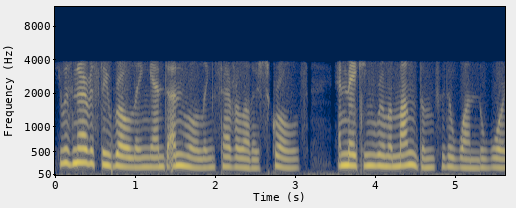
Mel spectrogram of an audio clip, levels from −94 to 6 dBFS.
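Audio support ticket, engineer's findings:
Bluetooth CVSD headset codec, whole clip: link running narrowband CVSD. Speech band-limited to 4 kHz, s sounds scratchy, granular hiss underneath, loud high passages distorting from step-size overload.

Unconcealed Bluetooth headset packet loss, 0.70–0.73 s: a couple of voice packets dropped, filled with silence or an idle pattern. Abrupt hole of about 15 ms; speech returns briefly quieter.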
